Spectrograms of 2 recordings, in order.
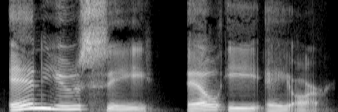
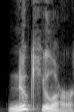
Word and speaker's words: nuclear: Ally you ready yeah n u c l e a r n u l e a r how would you say that uh nuclear okay nuclear okay some people say nuc nucular nucular y I remember that exactly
